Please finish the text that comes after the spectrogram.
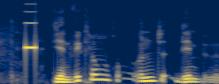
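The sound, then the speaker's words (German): A mobile phone gives a single short, bright low-battery beep near the start, clear, before a man laughs and keeps talking. “Äh, jetzt geht das Handy aus.”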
